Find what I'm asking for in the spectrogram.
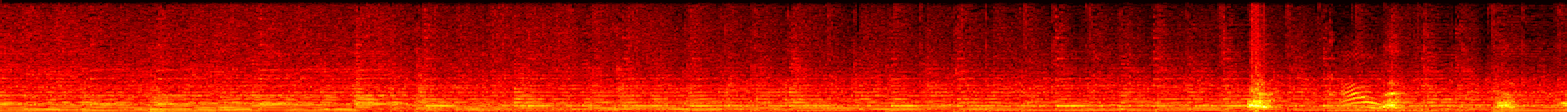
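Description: Music plays steadily, then near the end a dog lets out three or four sharp barks and yips in quick succession, loud above the music.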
